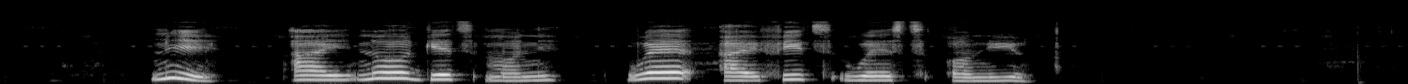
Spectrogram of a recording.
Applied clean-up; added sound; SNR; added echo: none; none; none; none.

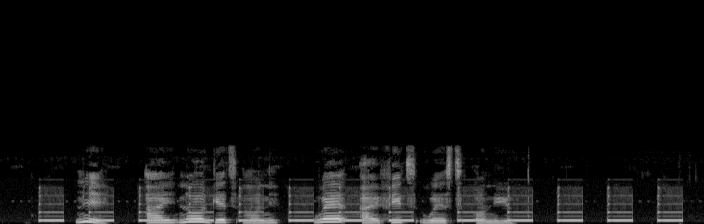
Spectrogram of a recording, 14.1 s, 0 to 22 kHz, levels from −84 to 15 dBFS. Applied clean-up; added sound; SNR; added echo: none; Telephone; 3 dB; none.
